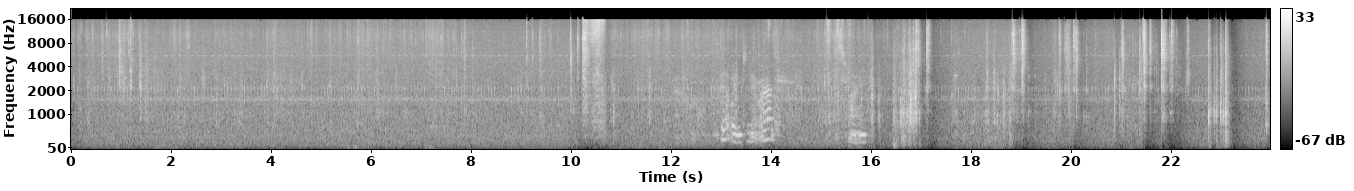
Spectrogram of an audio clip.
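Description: Plastic mesh ribbon rustles and crinkles as it is twisted and scrunched by hand.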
